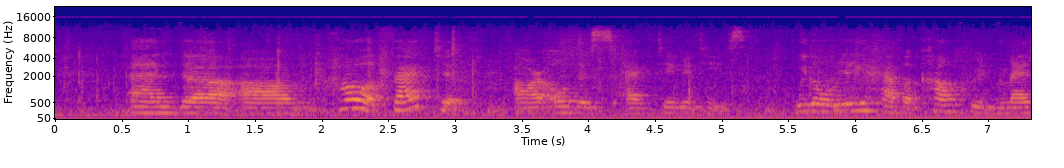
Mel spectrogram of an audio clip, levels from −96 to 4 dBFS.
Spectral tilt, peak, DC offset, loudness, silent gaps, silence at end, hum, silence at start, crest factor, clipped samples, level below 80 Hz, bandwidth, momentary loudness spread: -4 dB/octave; -16 dBFS; 0.3%; -34 LUFS; none; 0 s; none; 0 s; 18 dB; under 0.1%; -54 dBFS; 16.5 kHz; 13 LU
